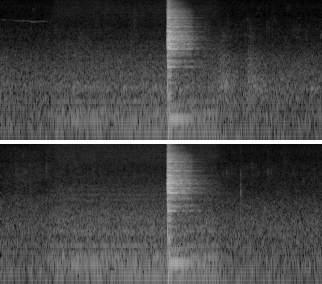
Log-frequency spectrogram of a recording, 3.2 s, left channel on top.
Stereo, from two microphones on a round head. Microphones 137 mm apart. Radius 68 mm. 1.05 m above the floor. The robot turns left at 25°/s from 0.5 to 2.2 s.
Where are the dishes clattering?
10° left (ahead or behind), 0.7 m; by 1.9 s 5° left (ahead or behind), 0.7 m.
